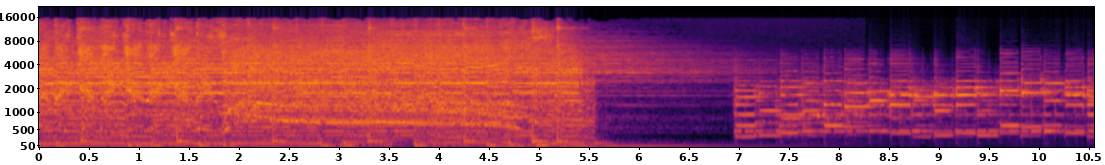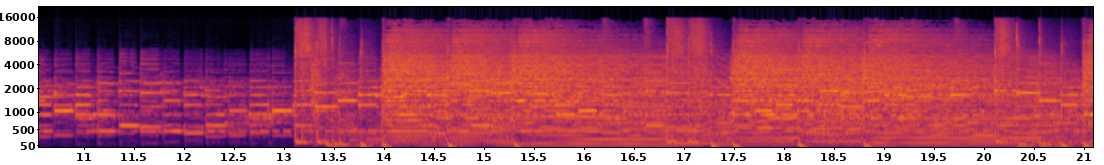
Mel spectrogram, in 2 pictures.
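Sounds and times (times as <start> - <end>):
distorted punk rock music: 0.0 - 21.0
clean guitar picking single notes: 7.0 - 21.0.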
